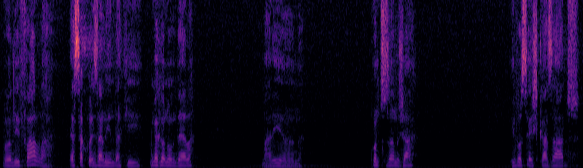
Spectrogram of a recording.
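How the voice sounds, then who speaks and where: A man's voice: medium pitch, steady tone, normal speed, pauses often, a little mellow, breathy edge. A man with a Brazilian accent, preaching an informal sermon and joking with members of his congregation. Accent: Brazilian Portuguese. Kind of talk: informal sermon to a live church.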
